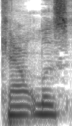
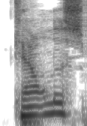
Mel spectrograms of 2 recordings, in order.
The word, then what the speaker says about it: countless: Cause the deaths of countless innocents. Countless معناها لا يحصى لا يعد. بتنطقها كده. Countless. Countless. Countless. كأن ما فيش حرف T.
